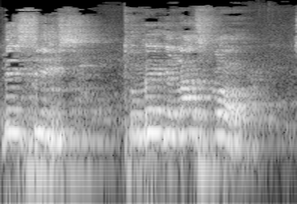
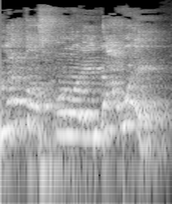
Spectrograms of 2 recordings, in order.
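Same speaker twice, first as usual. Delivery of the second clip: fervent preaching; 6 semitones higher than usual. Real, not acted. Preaching climax.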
